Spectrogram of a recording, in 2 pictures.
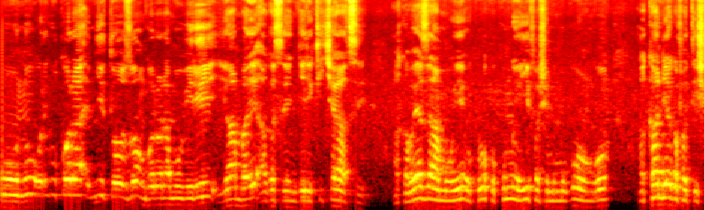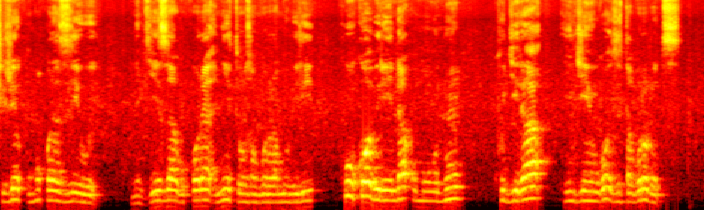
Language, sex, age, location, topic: Kinyarwanda, male, 50+, Huye, health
